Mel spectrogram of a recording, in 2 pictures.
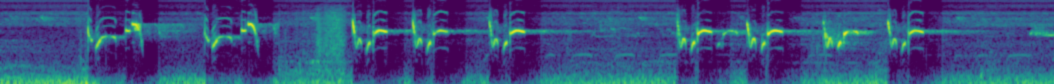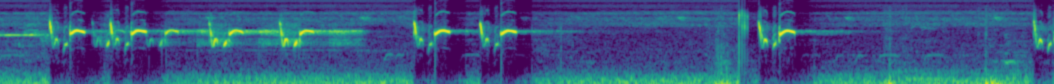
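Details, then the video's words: Vigorous song of a male prenjak merah: rapid series of high, sharp, twisting chirps, some in quick doubled or tripled bursts with short pauses between, over a soft low background rumble. "Prenjak Merah Gacor cocok untuk masteran dan pancingan prenjak bahan ‼️prenjak birds singing ‼️"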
